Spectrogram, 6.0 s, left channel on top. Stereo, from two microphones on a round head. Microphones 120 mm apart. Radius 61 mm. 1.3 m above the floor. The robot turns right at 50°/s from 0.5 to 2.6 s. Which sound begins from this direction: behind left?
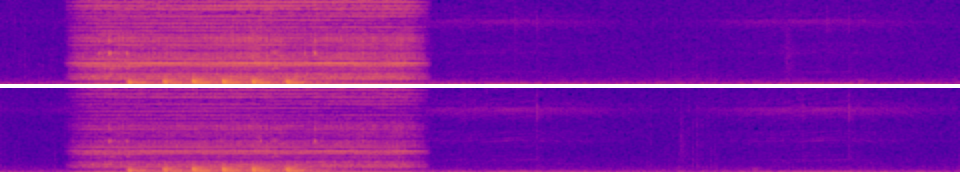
Knocking, at 0.8 s.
